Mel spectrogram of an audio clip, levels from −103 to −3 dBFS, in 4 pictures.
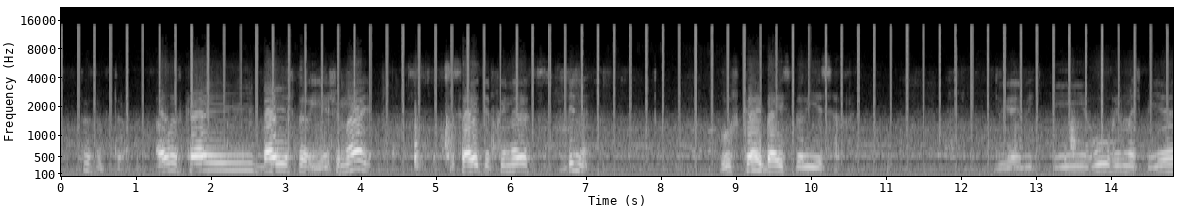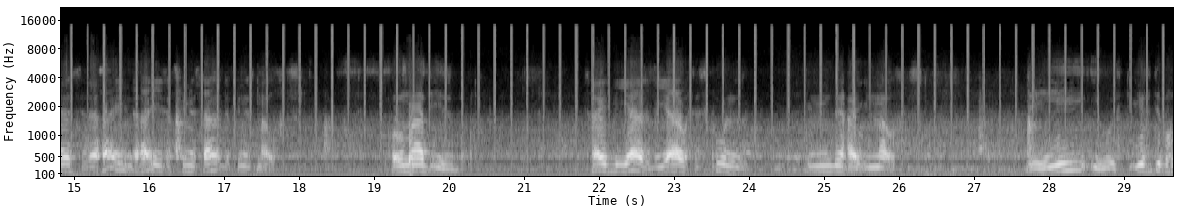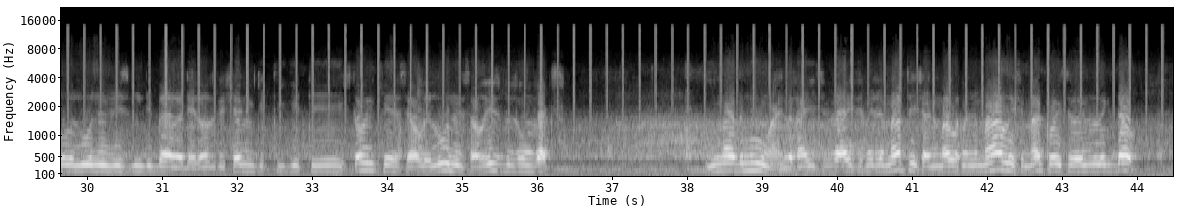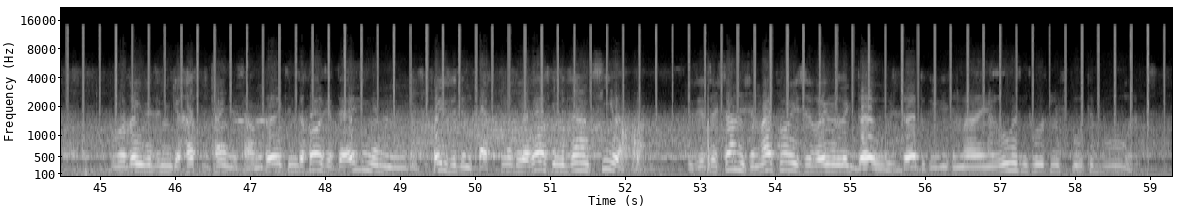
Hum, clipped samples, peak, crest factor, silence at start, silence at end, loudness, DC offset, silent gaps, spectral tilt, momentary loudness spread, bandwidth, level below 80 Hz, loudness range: none; under 0.1%; -6 dBFS; 18 dB; 0 s; 0 s; -23 LUFS; under 0.1%; none; -5.5 dB/octave; 18 LU; 14 kHz; -50 dBFS; 7 LU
